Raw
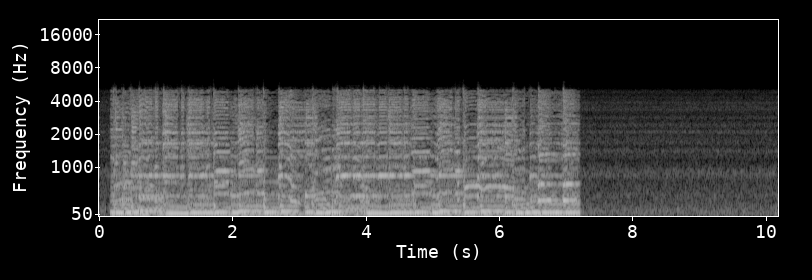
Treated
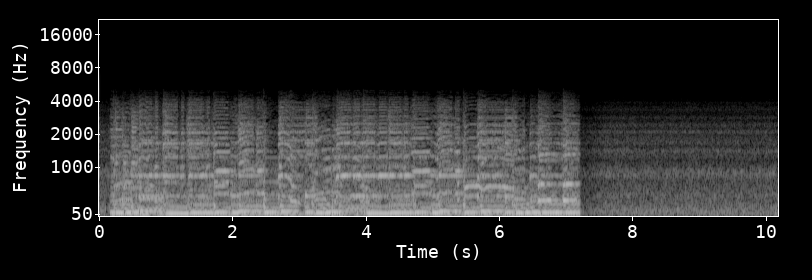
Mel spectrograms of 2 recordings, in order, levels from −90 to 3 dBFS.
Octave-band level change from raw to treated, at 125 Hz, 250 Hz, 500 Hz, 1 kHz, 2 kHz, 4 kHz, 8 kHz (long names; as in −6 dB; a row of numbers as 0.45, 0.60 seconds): −1.5 dB, −1.5 dB, −2.0 dB, −2.5 dB, −6.5 dB, −16.5 dB, can't be measured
